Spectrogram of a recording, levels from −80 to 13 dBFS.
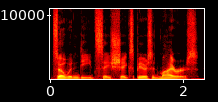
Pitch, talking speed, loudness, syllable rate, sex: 115 Hz, 130 wpm, -21 LUFS, 5.1 syllables/s, male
